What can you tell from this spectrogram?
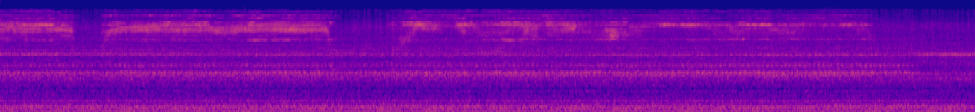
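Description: Cabochon grinding machine's motor running steadily while dichroic fused glass is pressed against its wet diamond wheel to rough out the shape; a high grinding hiss comes and goes over several passes with short breaks, stopping near the end.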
